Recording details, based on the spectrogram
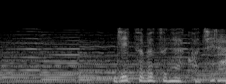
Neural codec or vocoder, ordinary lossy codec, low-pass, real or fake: none; MP3, 48 kbps; 5.4 kHz; real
